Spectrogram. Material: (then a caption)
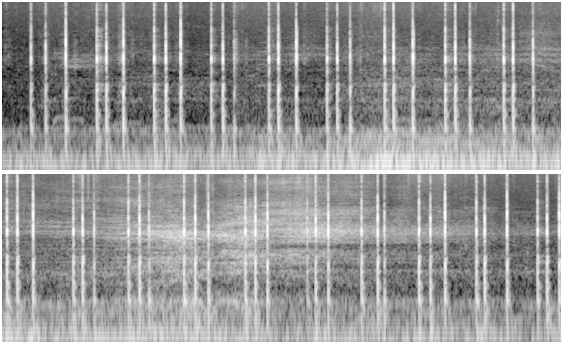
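Laminated paper. Fingertips tap the glossy laminated paper cover of a large picture book in a quick, uneven run of sharp, dry clicks that stop dead with no ring. A steady low rumble sits underneath throughout, and around the middle a soft, brighter rustle swells between the taps before fading.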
